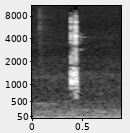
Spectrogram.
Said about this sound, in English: You guys find this clock, you hear the ticking sound, and you notice it's very fine.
